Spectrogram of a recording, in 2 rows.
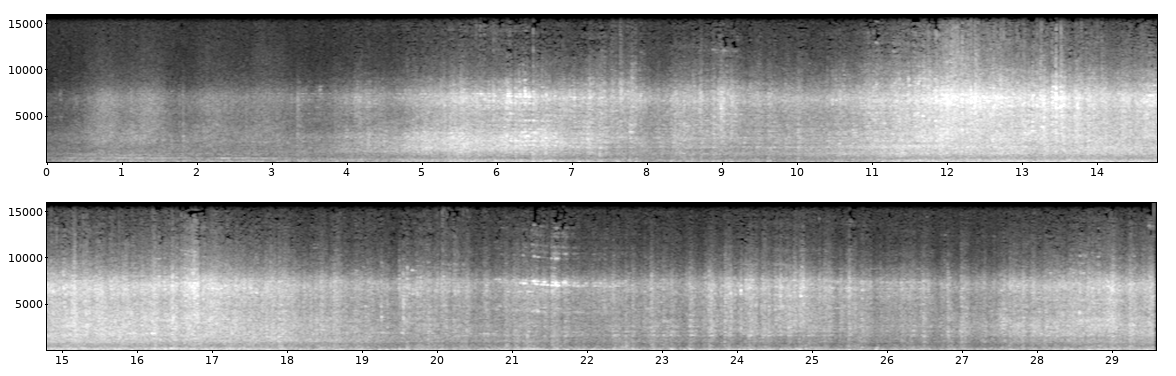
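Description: Freight train of tank cars and hopper wagons rolling past close by behind a VL80t electric locomotive: steady rumble of wheels clattering over the rails, growing louder from about a third of the way in.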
